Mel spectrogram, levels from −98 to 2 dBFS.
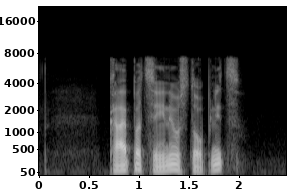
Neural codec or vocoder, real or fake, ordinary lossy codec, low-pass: none; real; none; 7.2 kHz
